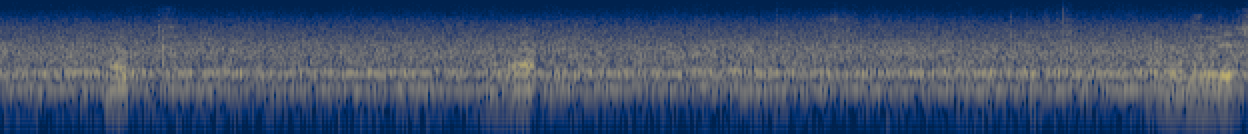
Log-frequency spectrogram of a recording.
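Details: Honey bees humming steadily at a hive while a beekeeper works the colonies, a continuous low drone with a strong even tone throughout and a few faint handling knocks.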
